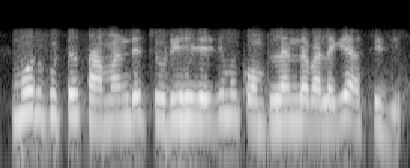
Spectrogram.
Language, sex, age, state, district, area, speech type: Odia, female, 30-45, Odisha, Sambalpur, rural, conversation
